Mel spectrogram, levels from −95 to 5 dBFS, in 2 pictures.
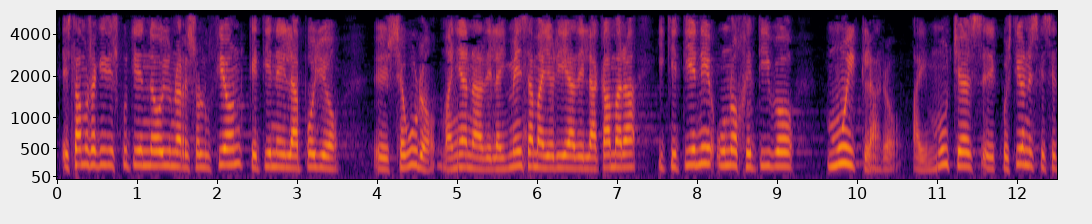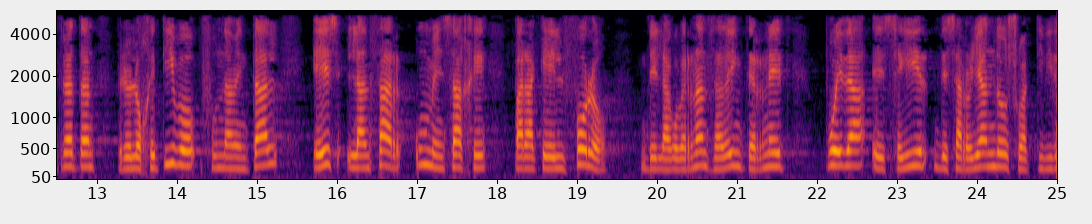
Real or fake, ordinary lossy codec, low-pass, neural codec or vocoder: real; MP3, 48 kbps; 5.4 kHz; none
